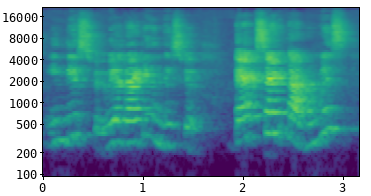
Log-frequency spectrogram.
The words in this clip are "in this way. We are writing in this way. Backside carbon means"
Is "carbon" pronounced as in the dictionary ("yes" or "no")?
no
